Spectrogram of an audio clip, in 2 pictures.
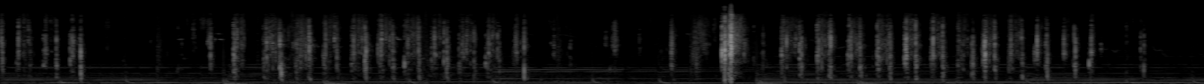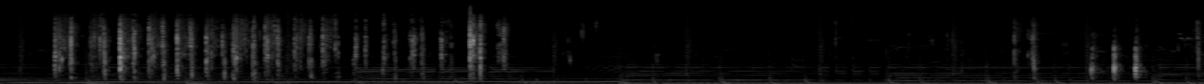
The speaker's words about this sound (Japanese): カードをシャッフルします。少々お待ちください。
